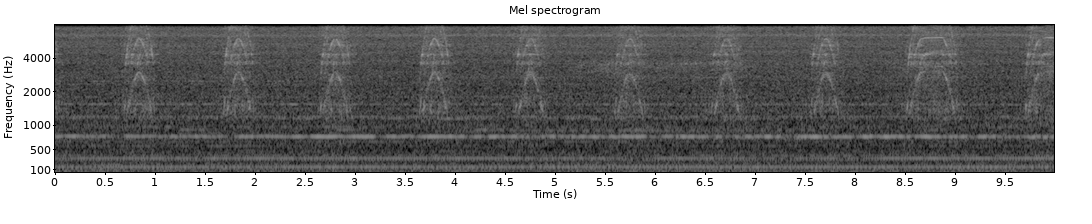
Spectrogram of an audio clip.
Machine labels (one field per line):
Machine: slide rail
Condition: normal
